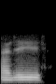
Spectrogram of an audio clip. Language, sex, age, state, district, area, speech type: Punjabi, male, 30-45, Punjab, Mansa, urban, conversation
